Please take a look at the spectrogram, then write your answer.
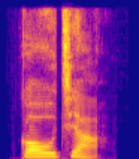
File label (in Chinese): "高价", Chinese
